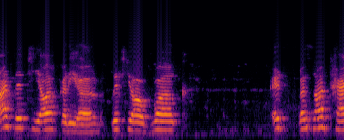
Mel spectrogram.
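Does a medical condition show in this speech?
Yes: cerebral palsy; permanent speech problem.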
